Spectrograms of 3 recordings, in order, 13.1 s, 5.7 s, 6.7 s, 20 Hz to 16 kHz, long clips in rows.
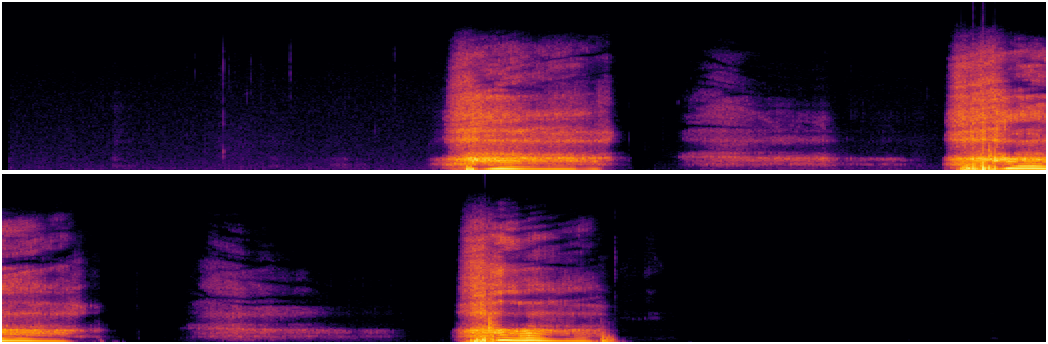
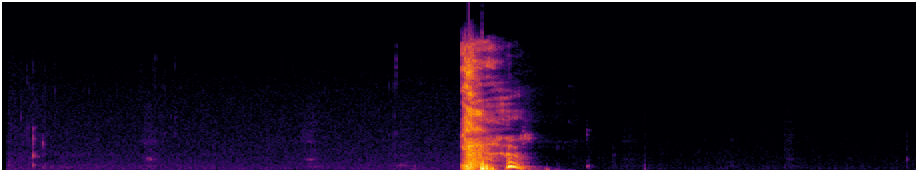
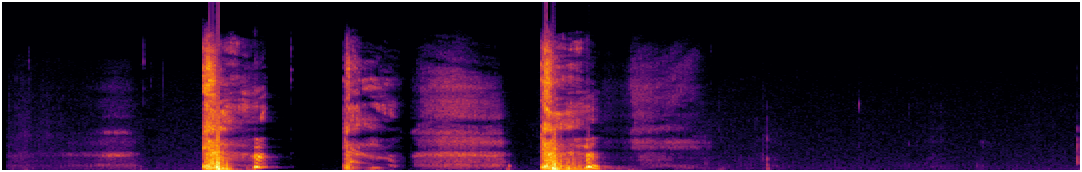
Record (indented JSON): {
  "exhalation_length": "13.1 s",
  "exhalation_amplitude": 32768,
  "exhalation_signal_mean_std_ratio": 0.34,
  "cough_length": "5.7 s",
  "cough_amplitude": 32762,
  "cough_signal_mean_std_ratio": 0.16,
  "three_cough_length": "6.7 s",
  "three_cough_amplitude": 32768,
  "three_cough_signal_mean_std_ratio": 0.2,
  "survey_phase": "beta (2021-08-13 to 2022-03-07)",
  "age": "65+",
  "gender": "Female",
  "wearing_mask": "No",
  "symptom_none": true,
  "smoker_status": "Never smoked",
  "respiratory_condition_asthma": false,
  "respiratory_condition_other": false,
  "recruitment_source": "REACT",
  "submission_delay": "1 day",
  "covid_test_result": "Negative",
  "covid_test_method": "RT-qPCR"
}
